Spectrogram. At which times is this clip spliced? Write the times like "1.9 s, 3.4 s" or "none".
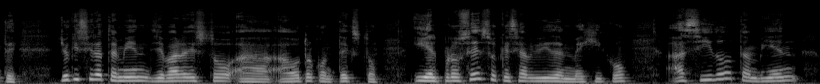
4.0 s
